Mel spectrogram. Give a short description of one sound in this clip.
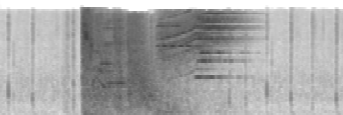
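A magical burst whooshes loudly and chimes.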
